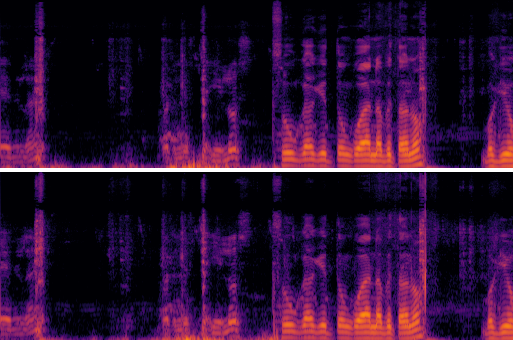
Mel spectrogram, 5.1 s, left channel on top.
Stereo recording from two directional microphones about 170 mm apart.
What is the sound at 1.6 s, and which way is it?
Speech, 5° left (ahead or behind).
